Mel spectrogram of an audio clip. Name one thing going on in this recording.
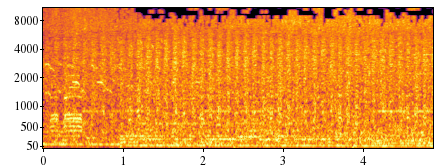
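A steam engine chuffs in a quick, even rhythm.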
